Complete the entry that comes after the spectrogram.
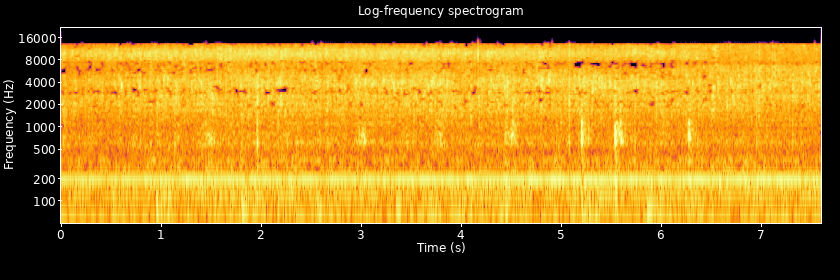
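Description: Chopped onion and garlic sizzling in hot oil in a nonstick wok, stirred with a wooden spatula that makes a few light taps against the pan. A steady low hum runs underneath.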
